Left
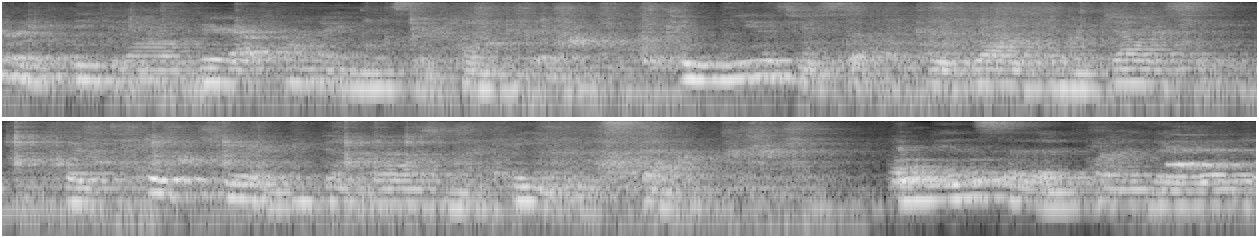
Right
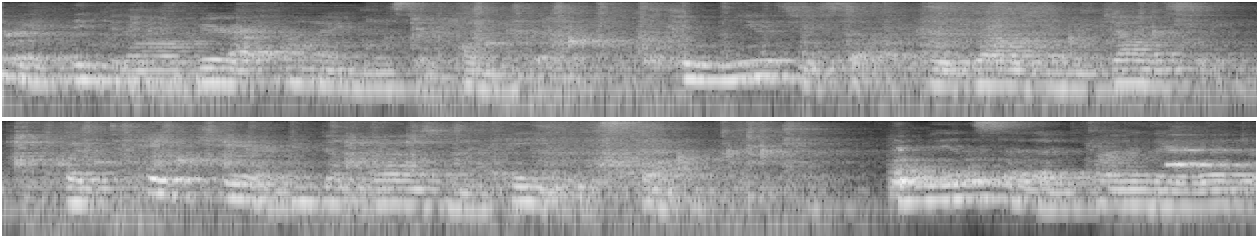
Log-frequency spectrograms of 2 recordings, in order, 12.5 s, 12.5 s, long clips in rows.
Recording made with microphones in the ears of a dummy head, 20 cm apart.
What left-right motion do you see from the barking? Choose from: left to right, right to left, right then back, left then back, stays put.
stays put.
